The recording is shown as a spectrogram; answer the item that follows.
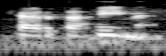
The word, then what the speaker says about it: Cartagena: It is pronounced Cartagena.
